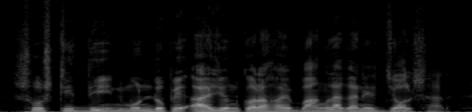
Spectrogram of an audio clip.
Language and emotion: Bengali, neutral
